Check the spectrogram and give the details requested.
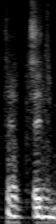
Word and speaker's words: escutcheon: It's Escutcheon. more or less pronounced escutcheon. I mean, you're supposed to put like a more a little bit of like a French twinge on it, but if you're speaking English, you would just say escutcheon.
